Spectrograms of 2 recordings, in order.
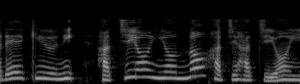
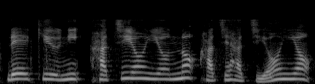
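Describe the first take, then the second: First: Slow, even number dictation; dictating. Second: Slow repeat of the number; dictating repeat. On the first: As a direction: read the number slowly for notes. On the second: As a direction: repeat the number slowly, digit by digit. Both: Acted. メモしてくださいね.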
